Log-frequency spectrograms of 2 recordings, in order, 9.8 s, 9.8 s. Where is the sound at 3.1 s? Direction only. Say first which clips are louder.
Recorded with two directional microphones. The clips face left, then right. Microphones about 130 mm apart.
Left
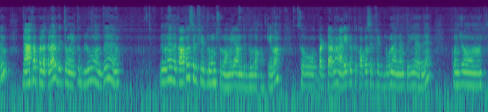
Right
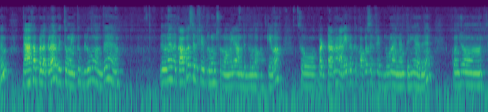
Left 1 dB; 35° left (ahead or behind).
